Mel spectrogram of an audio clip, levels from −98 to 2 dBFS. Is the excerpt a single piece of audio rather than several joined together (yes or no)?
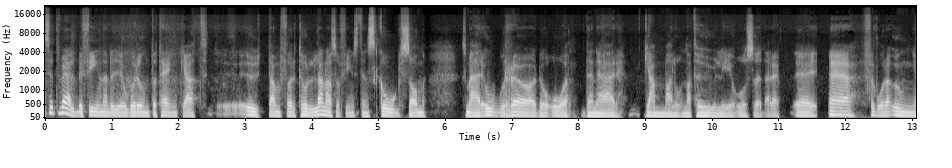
no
